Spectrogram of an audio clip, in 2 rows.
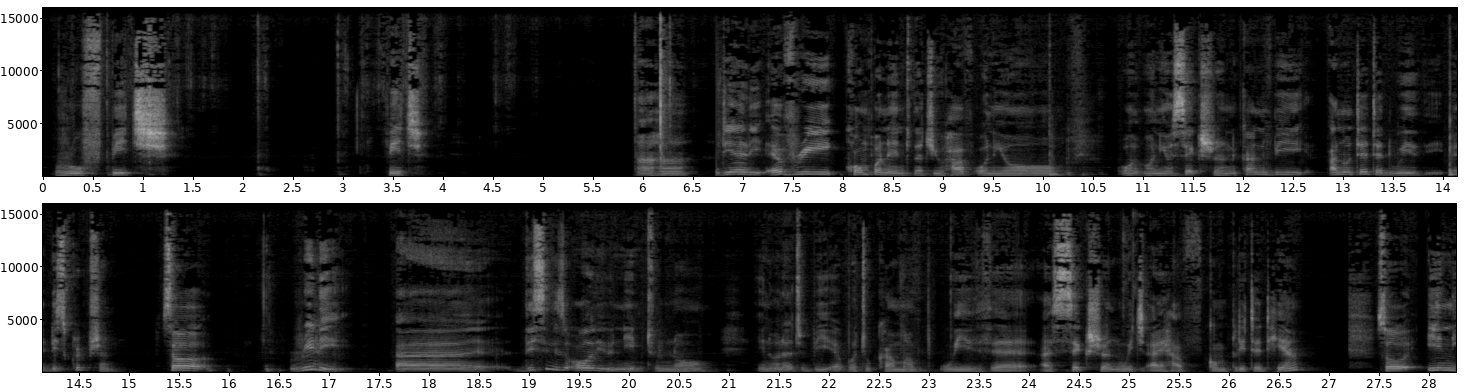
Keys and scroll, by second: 0.0-6.0 typing, 15.2 Escape.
